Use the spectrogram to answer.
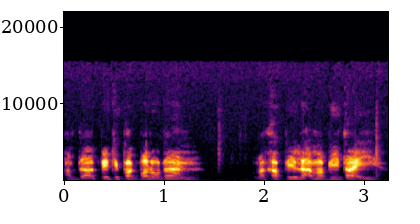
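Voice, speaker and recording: An actor in a radio drama playing a remorseful condemned prisoner abroad, pleading and regretful. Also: male voice, high-pitched, normal speed, bright, forceful tone, no echo. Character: remorseful man jailed abroad, awaiting execution, phoning an old love. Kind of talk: Ilocano radio drama acting.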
